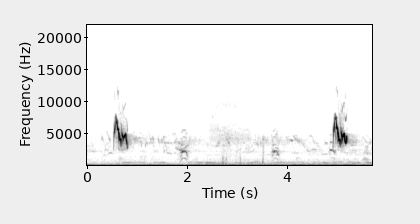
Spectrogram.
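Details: White wagtail recorded in the wild: two brief high chirps about four seconds apart, each a quick sharp slurred note, with faint low background rumble between them.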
